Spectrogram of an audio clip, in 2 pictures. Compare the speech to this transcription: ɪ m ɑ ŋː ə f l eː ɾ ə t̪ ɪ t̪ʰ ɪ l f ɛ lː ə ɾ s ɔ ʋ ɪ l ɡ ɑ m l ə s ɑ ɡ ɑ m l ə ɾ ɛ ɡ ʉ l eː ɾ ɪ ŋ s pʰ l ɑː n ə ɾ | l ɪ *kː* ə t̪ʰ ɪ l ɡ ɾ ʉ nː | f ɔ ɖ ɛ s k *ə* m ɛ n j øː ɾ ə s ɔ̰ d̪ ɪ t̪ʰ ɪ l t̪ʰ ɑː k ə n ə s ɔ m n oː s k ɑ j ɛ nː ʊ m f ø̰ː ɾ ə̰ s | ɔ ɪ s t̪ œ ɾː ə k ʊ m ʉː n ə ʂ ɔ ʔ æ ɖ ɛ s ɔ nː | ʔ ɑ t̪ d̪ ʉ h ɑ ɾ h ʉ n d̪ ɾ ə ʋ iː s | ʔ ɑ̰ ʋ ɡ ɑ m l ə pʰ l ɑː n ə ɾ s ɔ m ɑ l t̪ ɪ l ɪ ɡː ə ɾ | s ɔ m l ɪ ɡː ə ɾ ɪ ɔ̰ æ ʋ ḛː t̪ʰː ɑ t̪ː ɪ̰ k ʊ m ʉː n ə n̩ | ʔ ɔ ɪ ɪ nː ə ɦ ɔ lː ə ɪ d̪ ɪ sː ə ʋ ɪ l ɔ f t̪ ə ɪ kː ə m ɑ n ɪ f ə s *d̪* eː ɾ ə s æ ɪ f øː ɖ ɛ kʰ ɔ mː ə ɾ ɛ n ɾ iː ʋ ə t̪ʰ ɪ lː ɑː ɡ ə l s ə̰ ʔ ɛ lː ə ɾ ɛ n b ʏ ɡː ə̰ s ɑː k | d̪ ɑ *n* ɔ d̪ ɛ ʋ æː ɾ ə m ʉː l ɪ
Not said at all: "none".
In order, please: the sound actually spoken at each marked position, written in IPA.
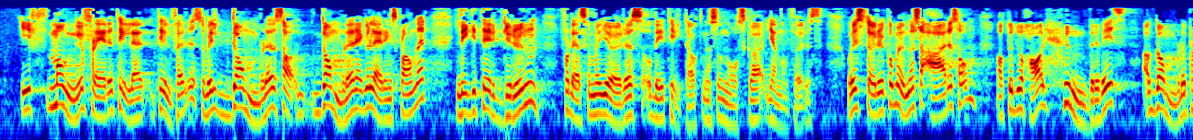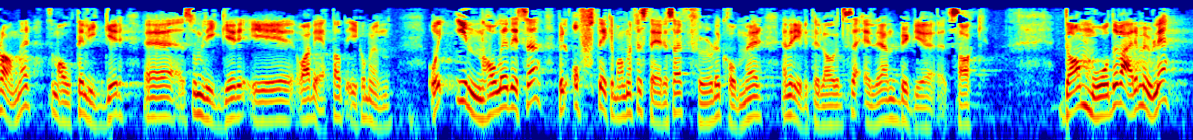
ɡː, ɑ, t̪, m

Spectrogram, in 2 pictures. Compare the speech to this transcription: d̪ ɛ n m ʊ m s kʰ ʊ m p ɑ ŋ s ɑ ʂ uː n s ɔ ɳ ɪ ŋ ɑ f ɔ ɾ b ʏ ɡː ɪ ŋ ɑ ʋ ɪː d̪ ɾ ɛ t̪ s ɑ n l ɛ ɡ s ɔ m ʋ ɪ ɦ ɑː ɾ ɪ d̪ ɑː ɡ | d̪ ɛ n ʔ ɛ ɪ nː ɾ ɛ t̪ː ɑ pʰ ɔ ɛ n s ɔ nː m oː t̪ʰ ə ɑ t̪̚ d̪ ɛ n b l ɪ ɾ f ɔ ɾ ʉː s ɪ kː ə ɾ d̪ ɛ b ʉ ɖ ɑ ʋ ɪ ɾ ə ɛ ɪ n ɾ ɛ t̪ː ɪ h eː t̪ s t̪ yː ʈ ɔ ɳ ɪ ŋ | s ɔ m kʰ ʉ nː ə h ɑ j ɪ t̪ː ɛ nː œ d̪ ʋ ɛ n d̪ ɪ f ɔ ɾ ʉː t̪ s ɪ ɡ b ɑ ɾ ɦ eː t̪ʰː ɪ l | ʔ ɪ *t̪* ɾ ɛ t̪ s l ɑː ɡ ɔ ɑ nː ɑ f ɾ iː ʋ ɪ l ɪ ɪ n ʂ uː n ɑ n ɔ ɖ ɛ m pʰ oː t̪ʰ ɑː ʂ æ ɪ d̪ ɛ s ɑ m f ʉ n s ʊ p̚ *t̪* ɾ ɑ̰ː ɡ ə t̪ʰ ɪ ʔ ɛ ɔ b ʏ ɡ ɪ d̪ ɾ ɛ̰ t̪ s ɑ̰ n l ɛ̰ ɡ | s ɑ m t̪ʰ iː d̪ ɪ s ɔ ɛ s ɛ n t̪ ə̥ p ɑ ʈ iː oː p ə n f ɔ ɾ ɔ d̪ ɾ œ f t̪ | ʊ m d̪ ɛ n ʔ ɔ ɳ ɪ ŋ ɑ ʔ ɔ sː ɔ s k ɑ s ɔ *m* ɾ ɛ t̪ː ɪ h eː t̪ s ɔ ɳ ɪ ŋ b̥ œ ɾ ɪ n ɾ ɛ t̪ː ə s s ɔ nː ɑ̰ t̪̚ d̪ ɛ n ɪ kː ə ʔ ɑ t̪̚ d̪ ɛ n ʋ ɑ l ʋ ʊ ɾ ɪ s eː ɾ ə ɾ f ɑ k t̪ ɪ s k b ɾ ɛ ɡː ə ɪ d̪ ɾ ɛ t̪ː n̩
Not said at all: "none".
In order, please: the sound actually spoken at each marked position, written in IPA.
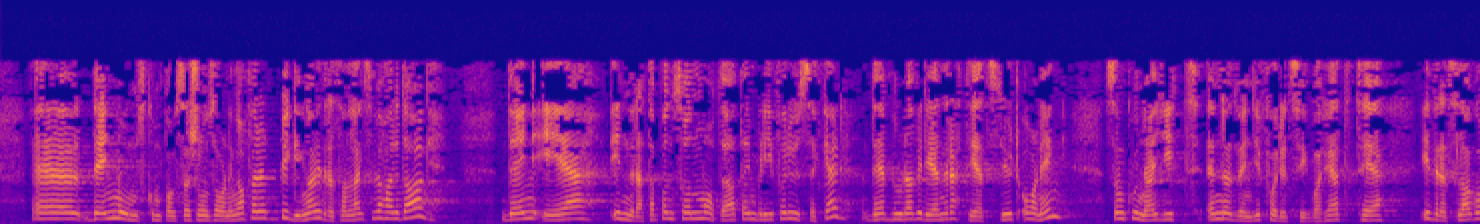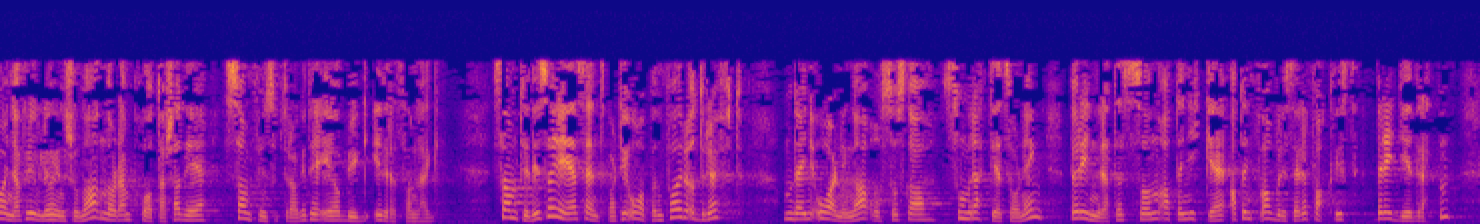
d̪, d̪, m

